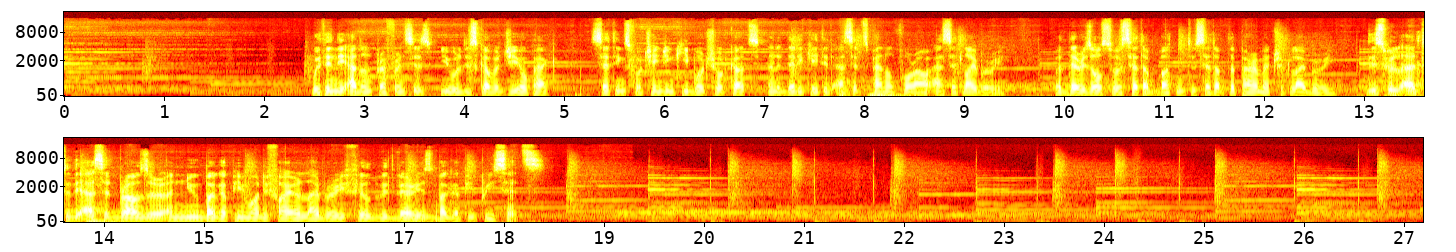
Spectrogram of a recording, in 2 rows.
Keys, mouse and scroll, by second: 2.3 ctrl+,, 20.2 click, 22.1 click, 22.6 click, 23.4 click.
